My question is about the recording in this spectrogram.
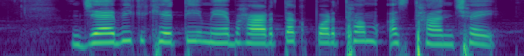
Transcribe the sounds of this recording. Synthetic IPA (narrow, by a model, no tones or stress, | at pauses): d͡ʒəjbikkʰːet̪imebʱaɾt̪əkpɾət̪ʰəməst̪ʰant͡ʃʰəj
